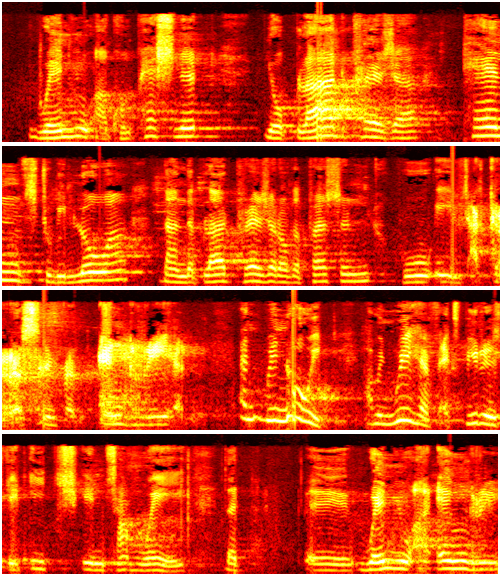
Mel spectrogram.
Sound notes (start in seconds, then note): none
